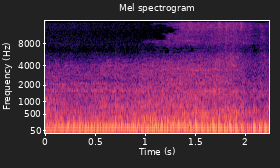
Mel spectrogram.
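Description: A motor scooter's small engine running as it rides up and passes close by, growing louder and peaking near the end.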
